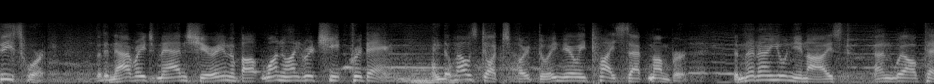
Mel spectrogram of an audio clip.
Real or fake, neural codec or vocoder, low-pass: fake; codec, 16 kHz, 0.5 kbps, FunCodec, trained on Chinese and English, 25 frames a second; 7.2 kHz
